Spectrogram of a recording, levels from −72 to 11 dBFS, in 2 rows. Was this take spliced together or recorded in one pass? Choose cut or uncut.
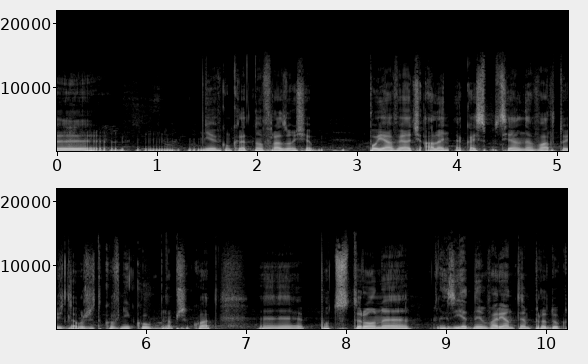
cut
